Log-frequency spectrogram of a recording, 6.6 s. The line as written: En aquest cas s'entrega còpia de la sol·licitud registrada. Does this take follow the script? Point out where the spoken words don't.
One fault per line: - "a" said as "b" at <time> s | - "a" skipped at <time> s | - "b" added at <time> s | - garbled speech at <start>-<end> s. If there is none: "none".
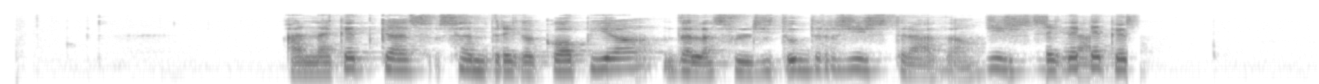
- garbled speech at 4.9-5.7 s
